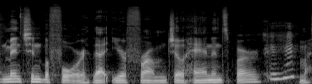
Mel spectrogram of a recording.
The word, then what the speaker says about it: Johannesburg: myself so no you said it right though Johannesburg Johannesburg okay I'm not gonna say it again oh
